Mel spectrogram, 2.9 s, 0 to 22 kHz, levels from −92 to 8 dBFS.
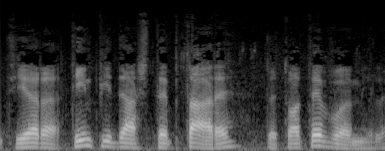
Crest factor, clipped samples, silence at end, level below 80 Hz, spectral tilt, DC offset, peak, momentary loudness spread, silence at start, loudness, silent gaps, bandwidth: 18 dB; under 0.1%; 0 s; -50 dBFS; -7.5 dB/octave; under 0.1%; -6 dBFS; 7 LU; 0.1 s; -25 LUFS; none; 10.5 kHz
